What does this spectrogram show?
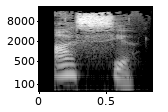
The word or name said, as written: आस्य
